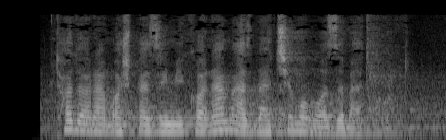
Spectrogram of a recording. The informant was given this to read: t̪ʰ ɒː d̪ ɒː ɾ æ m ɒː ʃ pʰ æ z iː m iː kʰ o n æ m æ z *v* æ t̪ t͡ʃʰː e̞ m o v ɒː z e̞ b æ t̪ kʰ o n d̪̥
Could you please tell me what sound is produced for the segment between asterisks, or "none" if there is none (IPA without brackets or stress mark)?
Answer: b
